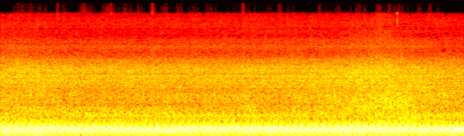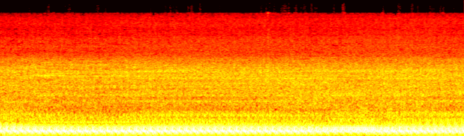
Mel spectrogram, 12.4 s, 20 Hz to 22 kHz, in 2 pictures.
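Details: Subaru EJ20K engine with a deep, regular knock of about two and a half beats per second pounding through the low engine note; engine knock, cause undetermined.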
